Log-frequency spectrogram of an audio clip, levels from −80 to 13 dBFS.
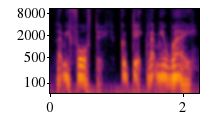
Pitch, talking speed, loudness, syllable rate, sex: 135 Hz, 215 wpm, -17 LUFS, 5.1 syllables/s, male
